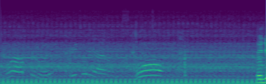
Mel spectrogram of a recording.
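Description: Small engine on a fishing boat running steadily with an even, rapid low chug, with faint voices over it.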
